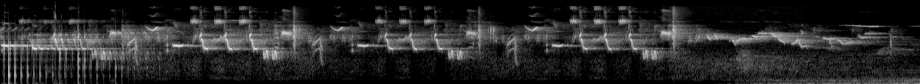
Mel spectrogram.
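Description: A nightingale sings clear, delivering rapid, varied whistled phrases and trills in quick repeated bursts, with no other sounds or voices around it.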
